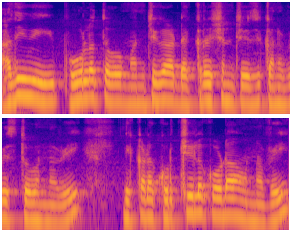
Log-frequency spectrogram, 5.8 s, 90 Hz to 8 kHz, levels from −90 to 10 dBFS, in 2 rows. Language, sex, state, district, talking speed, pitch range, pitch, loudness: Telugu, male, Telangana, Nalgonda, 105 wpm, 140-160 Hz, 150 Hz, -14 LUFS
